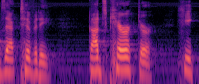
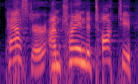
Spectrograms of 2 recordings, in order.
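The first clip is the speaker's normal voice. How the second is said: higher, louder protest to the pastor; exasperated man; 6 semitones higher, 4 dB louder than usual. Retold or imitated. Man to pastor pushing the book, exasperated. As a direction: get his attention, exasperated. Frustrated visitor calls to pastor.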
